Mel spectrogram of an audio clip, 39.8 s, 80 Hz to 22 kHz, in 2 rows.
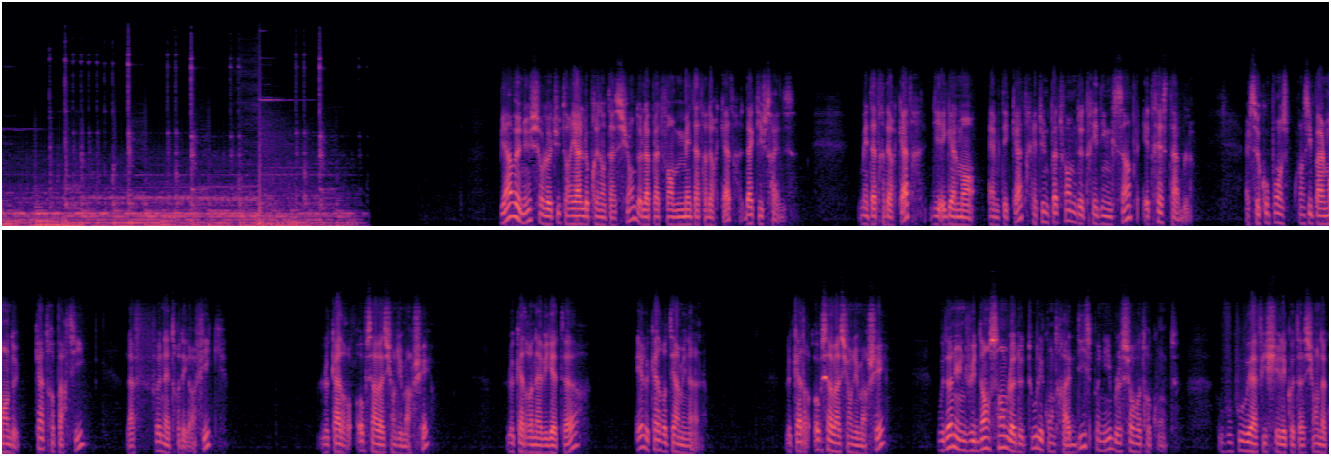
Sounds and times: Speech: 0:07.5 - 0:12.0, 0:12.9 - 0:17.9, 0:18.6 - 0:21.2, 0:21.8 - 0:23.3, 0:24.7 - 0:26.4, 0:27.5 - 0:28.8, 0:29.4 - 0:30.5, 0:31.7 - 0:33.3, 0:34.0 - 0:37.6, 0:38.2 - 0:39.8.

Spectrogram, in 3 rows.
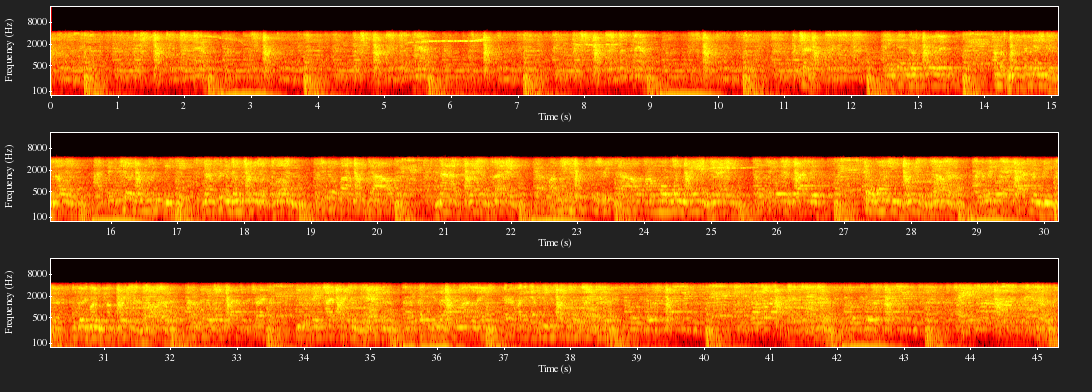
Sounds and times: Inside, large room or hall: 0:00.0 - 0:45.3
Music: 0:00.0 - 0:45.3.

